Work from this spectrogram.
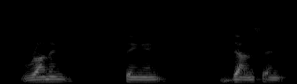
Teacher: esa I de la ing se va a pronunciar con la i modificada que es como una e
